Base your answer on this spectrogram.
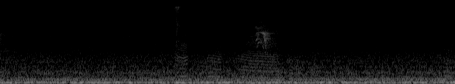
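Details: Japanese honey bees kept in a backyard hive, a steady low droning hum filling the background, with a short bird chirp and a faint click rising above it midway.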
